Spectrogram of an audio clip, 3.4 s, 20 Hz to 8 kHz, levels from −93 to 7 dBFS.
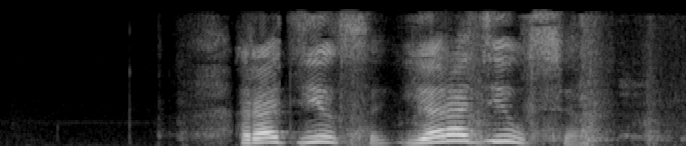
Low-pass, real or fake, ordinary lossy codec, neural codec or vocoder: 7.2 kHz; real; AAC, 32 kbps; none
